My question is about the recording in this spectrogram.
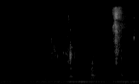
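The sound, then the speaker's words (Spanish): Someone takes a small sip of water: a few soft wet mouth clicks, then a sharper, louder slurping sip and a final tiny click, with a faint steady low hum underneath and no talking. “tomando un poquito de agua”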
